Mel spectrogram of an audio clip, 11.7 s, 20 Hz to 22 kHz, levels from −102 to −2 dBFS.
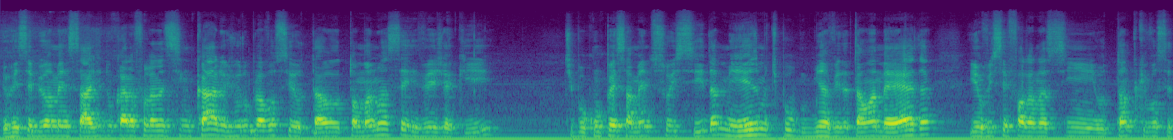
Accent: Brazilian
